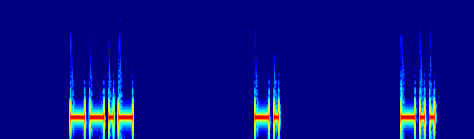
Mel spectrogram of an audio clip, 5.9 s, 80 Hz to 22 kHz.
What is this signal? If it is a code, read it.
Morse code, heard as a keyed tone, about 20 wpm, spaced as for 5 wpm, 700 Hz. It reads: QND
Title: 236 Lesson 38e - Letter q - Three Characters 20wpm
